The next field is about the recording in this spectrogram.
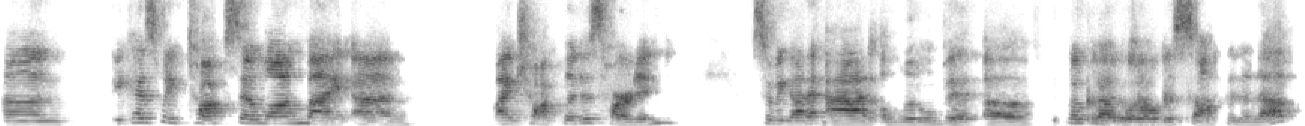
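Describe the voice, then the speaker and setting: Loud, chatty woman in an echoey kitchen. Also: medium pitch, moderate pace. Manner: loud voice that carries, chatty and emphatic. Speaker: host cooking on a live stream. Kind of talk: casual cooking chat. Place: home kitchen.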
